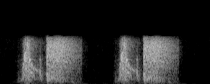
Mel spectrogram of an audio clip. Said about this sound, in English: Hey, I want to say you can play the whip sound because I'm going to give you whiplash here right now. You're going to have to play it. Okay. I'll play my own whip sound.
